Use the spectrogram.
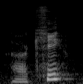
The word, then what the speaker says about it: chi: And next one is a key. Almost sounds like a key in ignition. And it's going to have the... Actually, if you want to really pronounce it, it's in the back of your throat, kind of like a sound, but it's just for easy. It's a key, as in like key.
